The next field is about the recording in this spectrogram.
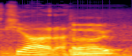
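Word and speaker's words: Ciara: Please By the watch way, they over pronounce her. her name with a hard C. Are they supposed to be doing that? So it's Kiara. Celtic languages, every C is actually secretly a K.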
